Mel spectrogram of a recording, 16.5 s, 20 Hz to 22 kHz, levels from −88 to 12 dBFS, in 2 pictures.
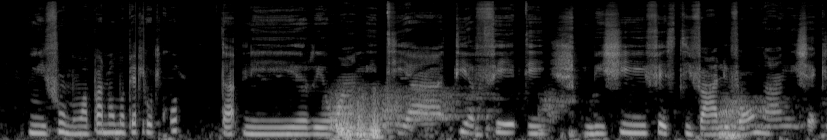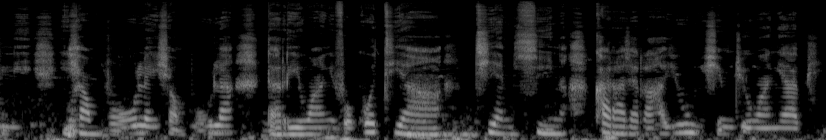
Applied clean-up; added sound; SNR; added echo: classical method Wiener filter.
